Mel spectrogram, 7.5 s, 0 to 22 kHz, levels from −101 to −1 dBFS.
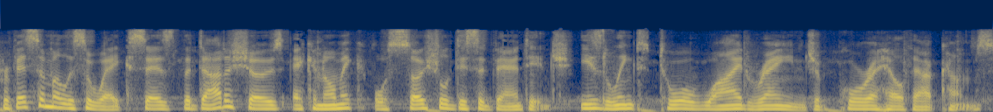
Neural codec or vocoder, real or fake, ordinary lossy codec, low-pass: codec, 16 kHz, 16 kbps, FunCodec, trained on Chinese and English, 50 frames a second; fake; AAC, 48 kbps; 7.2 kHz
